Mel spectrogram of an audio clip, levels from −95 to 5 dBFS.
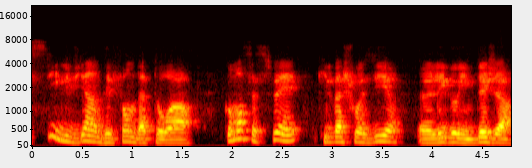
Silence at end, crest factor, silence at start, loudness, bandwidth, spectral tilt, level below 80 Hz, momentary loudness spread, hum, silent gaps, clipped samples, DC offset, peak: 0 s; 18 dB; 0.15 s; -29 LUFS; 7 kHz; -8.5 dB/octave; -78 dBFS; 8 LU; none; none; under 0.1%; under 0.1%; -10 dBFS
